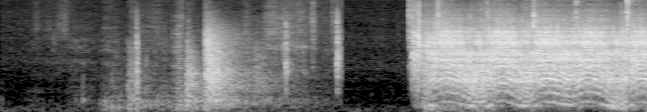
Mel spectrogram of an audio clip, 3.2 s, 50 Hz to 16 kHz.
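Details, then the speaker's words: 1966 Datsun 520 farm truck abandoned 40 years, first crank after checking points and coil spark: a few sharp ticks, then fast rhythmic starter churn that never catches; turns over so not locked up, cranks but won't start. "Well, now that we know it's doing the crank dance, we should probably actually check the oil. That might seem a little bit after the fact, but it turned over so it's not locked up."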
